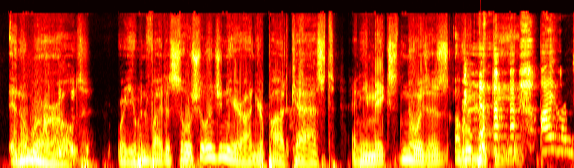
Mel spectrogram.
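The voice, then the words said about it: Dramatic movie trailer announcer voice. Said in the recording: “I have my movie announcer voice ... the movie announcer is like”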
